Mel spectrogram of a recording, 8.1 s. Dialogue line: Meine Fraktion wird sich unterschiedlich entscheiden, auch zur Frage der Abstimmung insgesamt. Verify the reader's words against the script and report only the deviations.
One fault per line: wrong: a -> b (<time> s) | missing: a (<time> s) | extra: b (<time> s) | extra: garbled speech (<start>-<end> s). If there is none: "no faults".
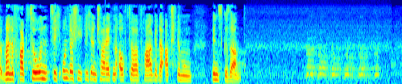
missing: wird (0.9 s)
